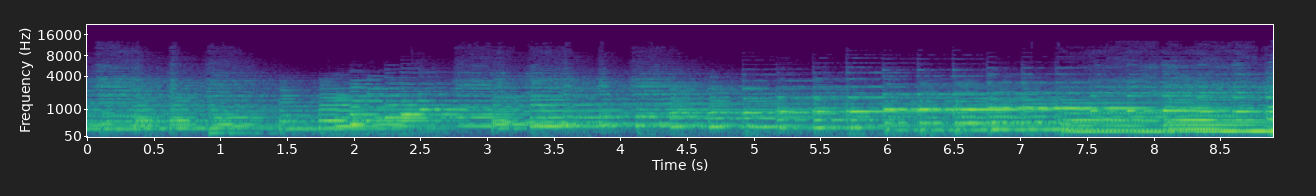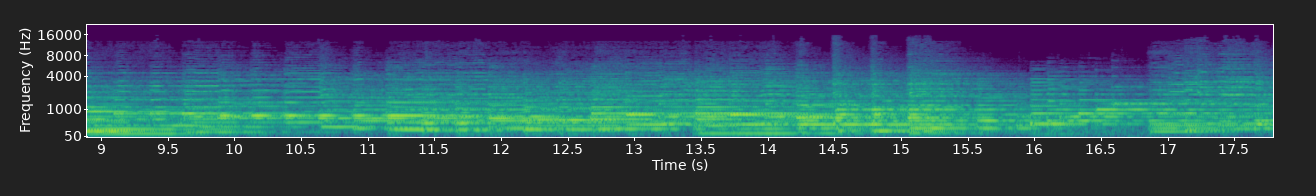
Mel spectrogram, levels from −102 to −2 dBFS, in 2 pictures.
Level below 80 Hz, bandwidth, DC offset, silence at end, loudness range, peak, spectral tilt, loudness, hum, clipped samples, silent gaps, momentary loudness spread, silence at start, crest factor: -66 dBFS; 9.8 kHz; under 0.1%; 0 s; 6 LU; -8 dBFS; -7.5 dB/octave; -25 LUFS; none; under 0.1%; none; 10 LU; 0 s; 16 dB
